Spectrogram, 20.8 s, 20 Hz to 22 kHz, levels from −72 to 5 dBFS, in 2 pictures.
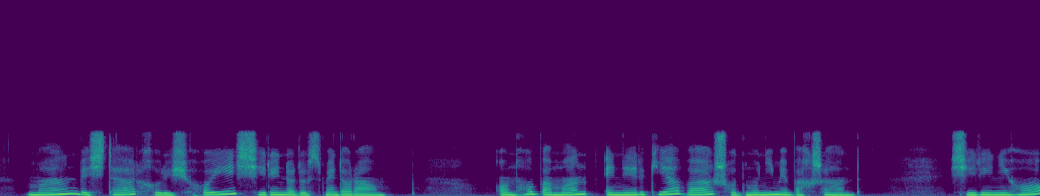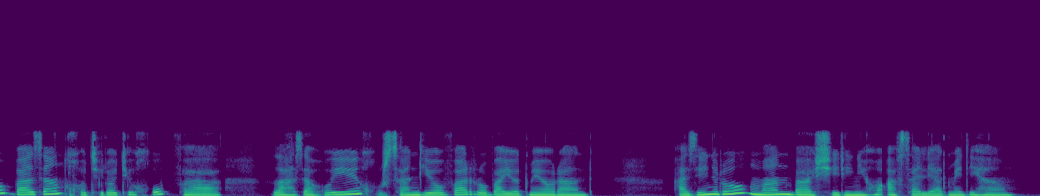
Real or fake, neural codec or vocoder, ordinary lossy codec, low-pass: real; none; none; 7.2 kHz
